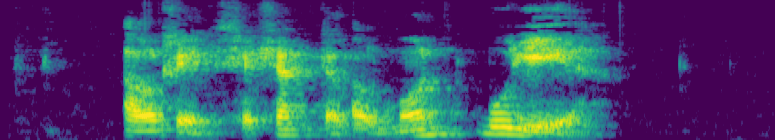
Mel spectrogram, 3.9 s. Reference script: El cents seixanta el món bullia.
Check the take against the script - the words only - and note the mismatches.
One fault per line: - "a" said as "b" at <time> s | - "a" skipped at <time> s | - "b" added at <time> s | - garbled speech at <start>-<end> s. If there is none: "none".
none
